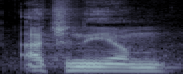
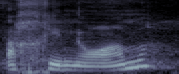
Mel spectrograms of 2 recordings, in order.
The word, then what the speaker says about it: Achinoam: I've completely mispronounced that, haven't I? That's right. Which is why you call yourself Noah. So correct me, how do I... This is going to be a nice way to start our session, right? My name is Achinoam.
